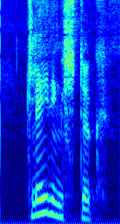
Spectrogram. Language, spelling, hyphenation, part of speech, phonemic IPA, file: Dutch, kledingstuk, kle‧ding‧stuk, noun, /ˈkleːdɪŋˌstʏk/, Nl-kledingstuk.ogg
- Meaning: a garment, a single item/article of clothing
